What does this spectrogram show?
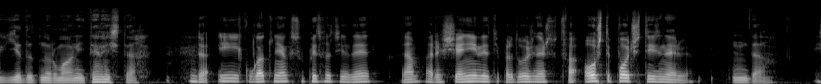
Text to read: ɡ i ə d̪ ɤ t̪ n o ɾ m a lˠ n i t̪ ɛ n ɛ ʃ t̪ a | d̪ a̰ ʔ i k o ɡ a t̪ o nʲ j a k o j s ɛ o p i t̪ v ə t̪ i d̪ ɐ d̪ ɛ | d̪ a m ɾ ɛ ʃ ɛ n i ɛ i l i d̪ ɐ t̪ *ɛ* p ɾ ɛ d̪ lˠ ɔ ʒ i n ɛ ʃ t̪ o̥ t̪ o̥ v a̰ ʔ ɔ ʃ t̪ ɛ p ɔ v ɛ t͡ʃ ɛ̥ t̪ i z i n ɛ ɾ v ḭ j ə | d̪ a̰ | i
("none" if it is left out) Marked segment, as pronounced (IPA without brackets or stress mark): i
